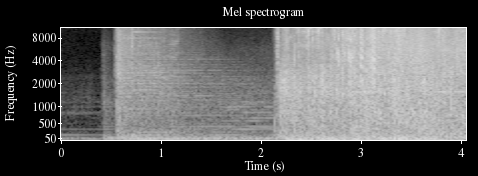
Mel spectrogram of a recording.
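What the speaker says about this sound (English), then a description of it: "They're exploding the entire map on their own." Explosions boom across the battlefield in the strategy RPG Deep Fringe, a rumbling blast that swells after a short pause into a heavier, continuous roar.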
